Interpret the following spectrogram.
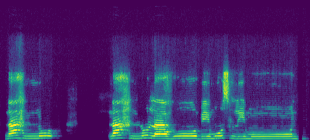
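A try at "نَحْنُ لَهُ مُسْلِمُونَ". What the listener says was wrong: nahnu lahu muslimun. Nggak bi muslimun ya, nggak ada binya.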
